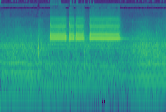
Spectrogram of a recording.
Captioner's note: honking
